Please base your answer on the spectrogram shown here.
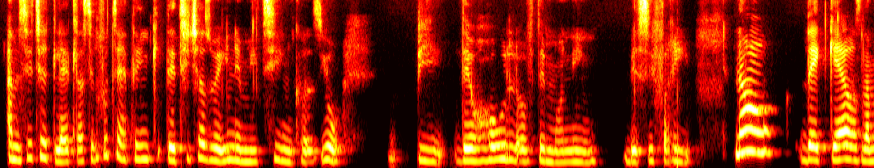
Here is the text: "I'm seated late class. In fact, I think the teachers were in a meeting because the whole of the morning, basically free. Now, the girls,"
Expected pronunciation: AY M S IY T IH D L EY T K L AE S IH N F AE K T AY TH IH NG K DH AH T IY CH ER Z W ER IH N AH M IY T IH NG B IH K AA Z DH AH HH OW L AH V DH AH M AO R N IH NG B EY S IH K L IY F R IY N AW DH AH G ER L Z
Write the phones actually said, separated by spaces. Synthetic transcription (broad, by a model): AY M S IY T IH D L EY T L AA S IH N F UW T AY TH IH NG K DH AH T IY CH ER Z W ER IH N AH M IY T IH NG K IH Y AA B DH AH HH OW L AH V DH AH M AO N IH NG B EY S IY F R IY N AW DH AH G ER L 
